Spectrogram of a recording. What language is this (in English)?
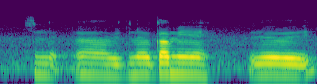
Bodo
